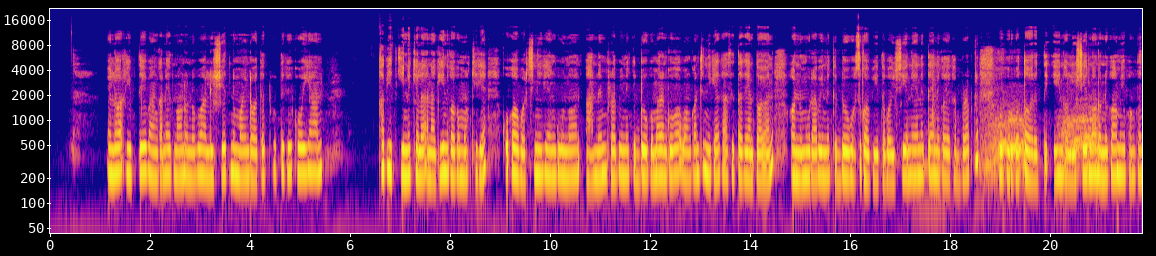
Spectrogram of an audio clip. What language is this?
Kalenjin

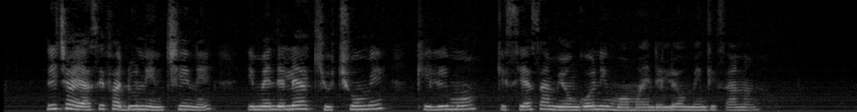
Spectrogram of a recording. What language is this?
Swahili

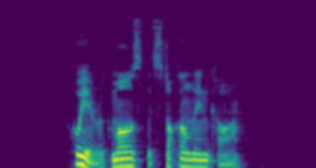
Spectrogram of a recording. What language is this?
Cornish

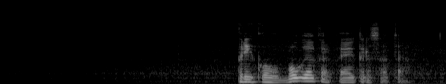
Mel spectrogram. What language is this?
Russian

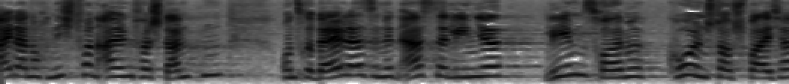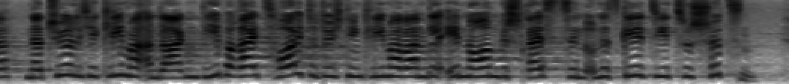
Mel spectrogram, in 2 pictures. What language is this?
German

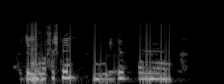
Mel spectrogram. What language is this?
Kinyarwanda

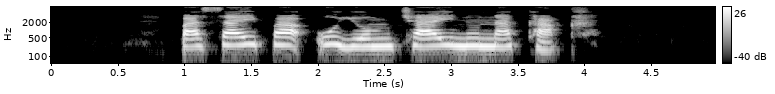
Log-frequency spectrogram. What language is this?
Jauja Wanca Quechua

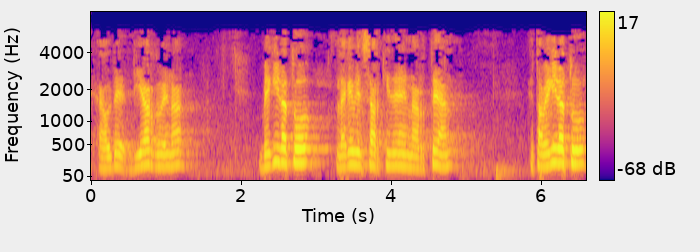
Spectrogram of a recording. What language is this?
Basque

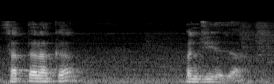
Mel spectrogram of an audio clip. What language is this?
Sindhi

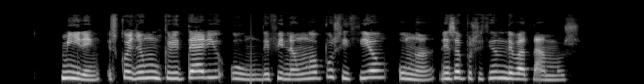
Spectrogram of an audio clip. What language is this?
Galician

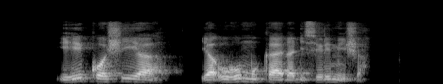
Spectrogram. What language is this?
Taita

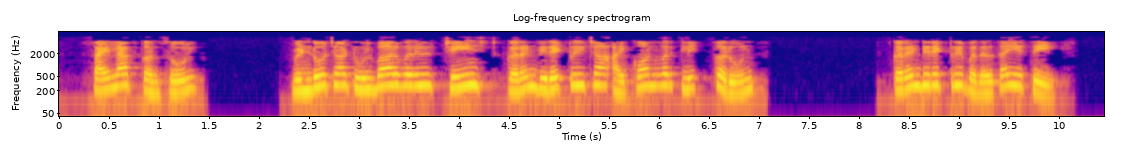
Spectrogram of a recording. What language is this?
Marathi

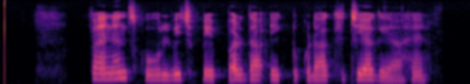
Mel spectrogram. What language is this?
Punjabi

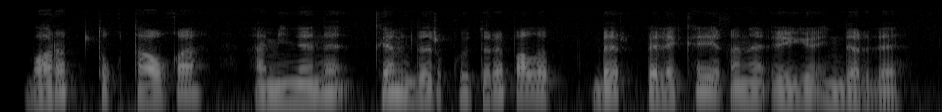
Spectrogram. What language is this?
Bashkir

